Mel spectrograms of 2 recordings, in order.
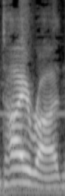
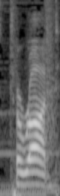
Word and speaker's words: Tyrod: He relieved the injured, I believe he pronounces it, Tyrod Taylor. Everybody calls him Tyrod, and I think he corrected it on Hard Knocks. It's Tyrod Taylor.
